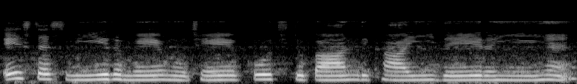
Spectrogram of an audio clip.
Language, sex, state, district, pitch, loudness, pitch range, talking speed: Hindi, female, Madhya Pradesh, Katni, 210 Hz, -16 LUFS, 205-225 Hz, 105 wpm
